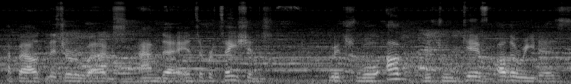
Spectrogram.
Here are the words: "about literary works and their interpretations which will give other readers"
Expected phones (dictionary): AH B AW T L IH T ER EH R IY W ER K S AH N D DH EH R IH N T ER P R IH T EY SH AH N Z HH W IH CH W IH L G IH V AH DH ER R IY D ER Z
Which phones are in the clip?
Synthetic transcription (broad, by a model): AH B AW T L IH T ER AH L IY W ER K S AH N DH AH R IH N T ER P R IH T EY SH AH N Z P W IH CH W IH L G IH V AH DH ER R IY D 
